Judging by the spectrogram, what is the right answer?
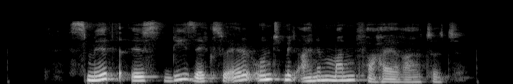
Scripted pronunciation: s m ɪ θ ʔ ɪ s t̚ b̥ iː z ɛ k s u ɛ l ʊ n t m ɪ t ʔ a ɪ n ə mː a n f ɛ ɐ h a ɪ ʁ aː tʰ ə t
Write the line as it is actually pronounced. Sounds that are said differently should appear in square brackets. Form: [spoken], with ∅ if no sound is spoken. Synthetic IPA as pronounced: s m ɪ θ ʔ ɪ s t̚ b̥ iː z ɛ k s u ɛ l ʊ n t m ɪ t ʔ a ɪ n ə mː a n f ɛ ɐ h a ɪ ʁ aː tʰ ə t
